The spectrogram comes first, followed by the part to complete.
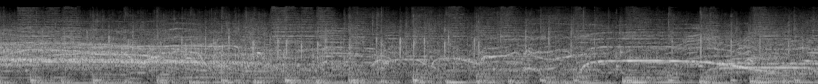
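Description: A crowd of children cheering and shrieking over music with a steady beat.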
